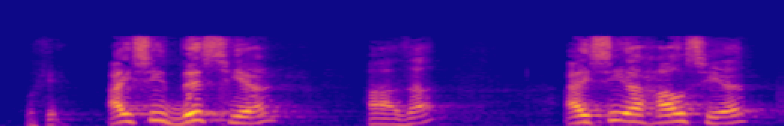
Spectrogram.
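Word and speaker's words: هذا: See, it is pronounced like Haza. But this alif is not written. It is explained in the key also. So it is Haza.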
